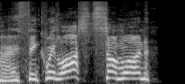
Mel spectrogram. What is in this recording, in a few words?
Crew Died, Male; Dialog; Warframe; Railjack Crew; Perrin Sequence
